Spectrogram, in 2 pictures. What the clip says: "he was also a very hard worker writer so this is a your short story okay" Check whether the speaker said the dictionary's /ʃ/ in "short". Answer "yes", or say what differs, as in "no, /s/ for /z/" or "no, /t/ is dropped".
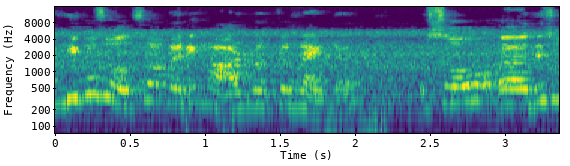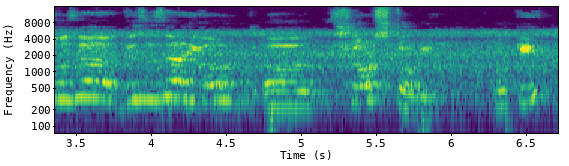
yes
